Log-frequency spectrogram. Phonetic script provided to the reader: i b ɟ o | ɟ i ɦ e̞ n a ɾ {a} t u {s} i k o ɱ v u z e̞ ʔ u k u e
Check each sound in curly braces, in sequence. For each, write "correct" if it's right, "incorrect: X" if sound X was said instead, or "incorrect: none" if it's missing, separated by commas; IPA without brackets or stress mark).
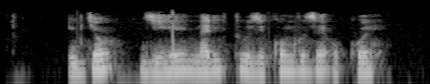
incorrect: i, incorrect: z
